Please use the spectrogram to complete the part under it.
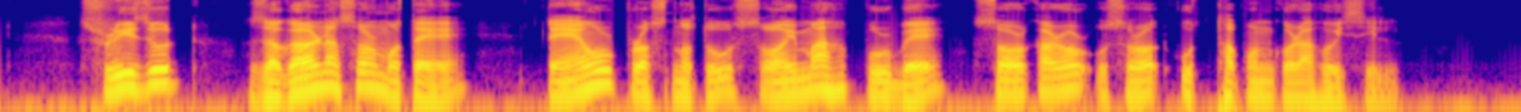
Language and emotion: Assamese, neutral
